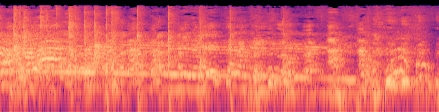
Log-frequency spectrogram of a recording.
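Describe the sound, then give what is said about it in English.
Applause from a small group at a pan dulce bread-making gathering, brisk claps mixed with chuckling and laughter, loud throughout and gradually thinning toward the end. “¡Aplausos!”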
